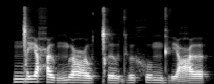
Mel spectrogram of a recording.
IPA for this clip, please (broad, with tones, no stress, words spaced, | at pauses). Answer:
ŋ͡ǀe˥ħə˦˨ʊ̯ ŋ͡mɵ˥ʕo˦˨ǀʰə˦˨ʊ̯dʱɵ˥ xo˥ŋdʱe˦˨ʕɐ˥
